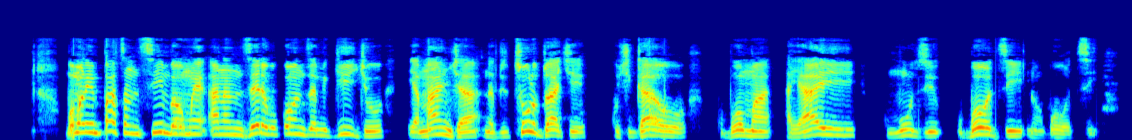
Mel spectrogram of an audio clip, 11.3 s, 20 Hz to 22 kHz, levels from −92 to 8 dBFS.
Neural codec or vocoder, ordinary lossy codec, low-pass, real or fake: vocoder, 24 kHz, 100 mel bands, Vocos; MP3, 48 kbps; 7.2 kHz; fake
